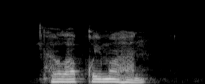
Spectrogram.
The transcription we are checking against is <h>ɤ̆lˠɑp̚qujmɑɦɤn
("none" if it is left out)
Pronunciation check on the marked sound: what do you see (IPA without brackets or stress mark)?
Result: h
